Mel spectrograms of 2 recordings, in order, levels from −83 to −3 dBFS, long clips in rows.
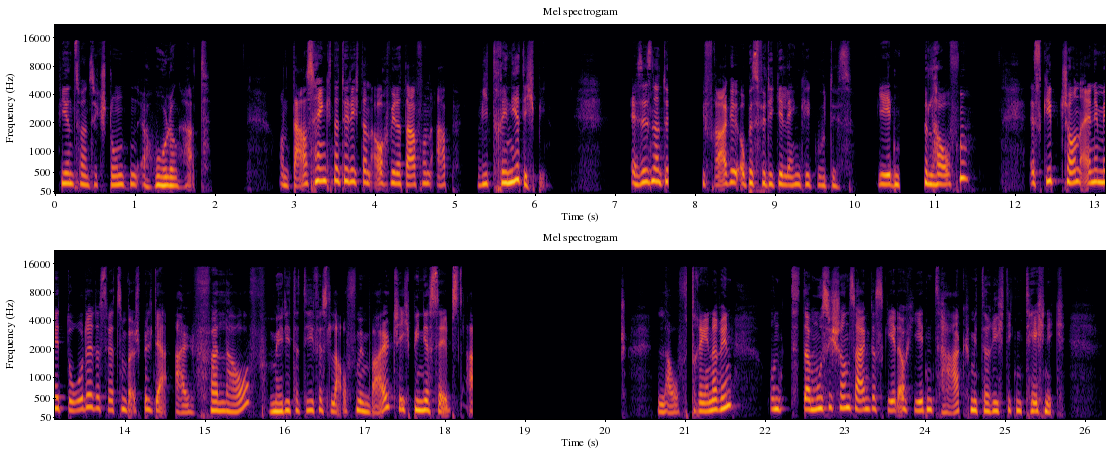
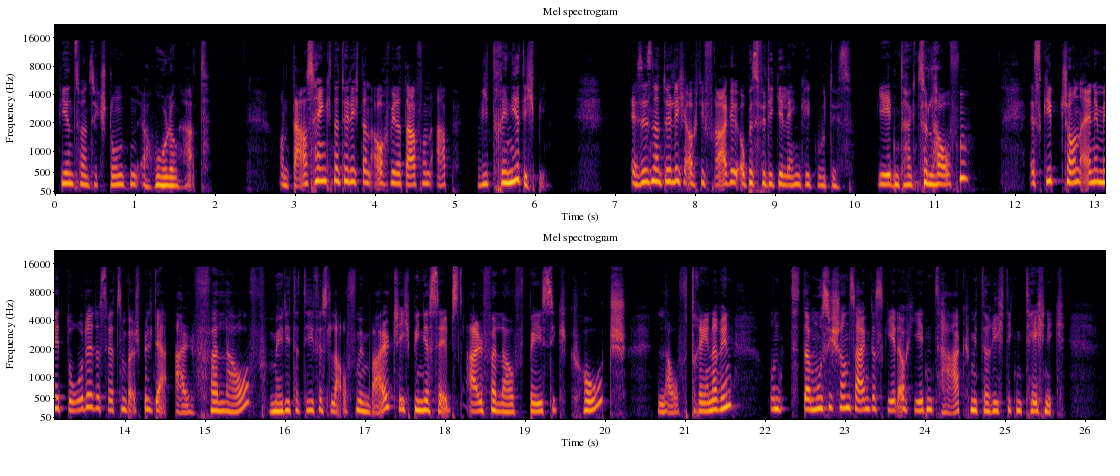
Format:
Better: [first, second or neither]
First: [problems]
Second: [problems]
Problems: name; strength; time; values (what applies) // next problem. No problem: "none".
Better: second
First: audio cutting out; at 7.5 s, at 11 s and at 18 s for 2 s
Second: none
